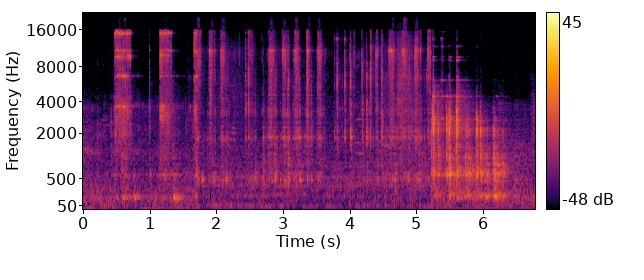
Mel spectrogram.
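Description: Metal 1/4-20 bolts being loosened and pulled from the top piece of Biltwell high-tracker motorcycle risers, with a run of close ratcheting clicks and small metallic rattles and clinks, with no talking.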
